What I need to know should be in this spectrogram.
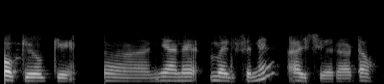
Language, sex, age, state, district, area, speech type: Malayalam, female, 30-45, Kerala, Malappuram, rural, conversation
